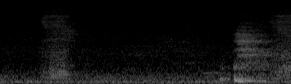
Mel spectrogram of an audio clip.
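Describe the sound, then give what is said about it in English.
Nasal exhalations through the right nostril during a guided breathing meditation with Wahe Guru chanting: two faint, short airy snorts, one early and a slightly stronger one near the end, over a quiet background. “Look at the tip of your nose. And exhale through the right.”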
